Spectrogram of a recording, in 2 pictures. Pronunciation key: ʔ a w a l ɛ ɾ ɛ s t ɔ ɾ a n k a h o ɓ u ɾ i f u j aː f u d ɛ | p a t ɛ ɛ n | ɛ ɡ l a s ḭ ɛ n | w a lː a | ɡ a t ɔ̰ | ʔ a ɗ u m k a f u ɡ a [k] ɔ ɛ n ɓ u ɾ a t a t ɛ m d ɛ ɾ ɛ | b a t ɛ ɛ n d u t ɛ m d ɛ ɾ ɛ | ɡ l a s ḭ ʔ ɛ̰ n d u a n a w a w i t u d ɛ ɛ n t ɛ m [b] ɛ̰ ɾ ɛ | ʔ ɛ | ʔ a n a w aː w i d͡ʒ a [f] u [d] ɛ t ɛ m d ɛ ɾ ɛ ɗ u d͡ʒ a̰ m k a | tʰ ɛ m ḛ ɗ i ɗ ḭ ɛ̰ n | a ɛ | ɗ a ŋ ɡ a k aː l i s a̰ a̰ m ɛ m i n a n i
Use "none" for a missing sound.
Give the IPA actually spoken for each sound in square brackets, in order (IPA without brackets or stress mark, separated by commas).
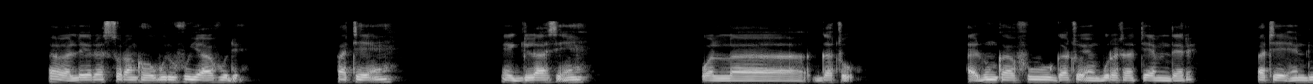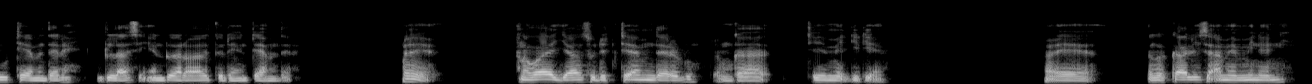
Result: t, d, s, d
